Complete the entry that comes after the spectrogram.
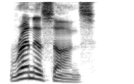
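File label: "renaissance", English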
